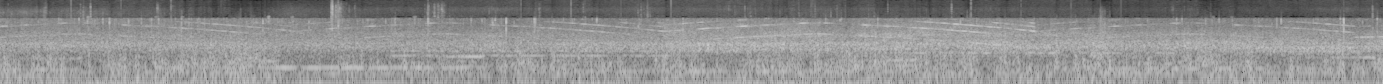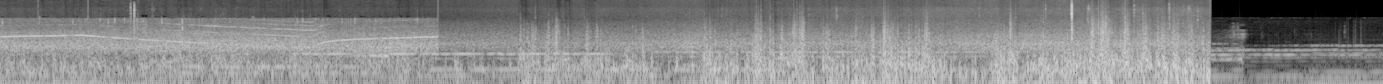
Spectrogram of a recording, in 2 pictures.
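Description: A dense, loud sound collage of several overlapping emergency sirens wailing up and down over a thick noisy rumble. About two thirds of the way in it turns harsher with crackling and builds louder, then cuts off suddenly at the end.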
